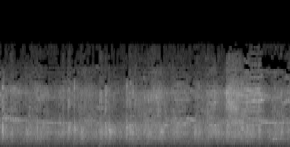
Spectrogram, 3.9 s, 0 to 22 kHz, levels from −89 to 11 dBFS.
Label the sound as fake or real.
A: real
